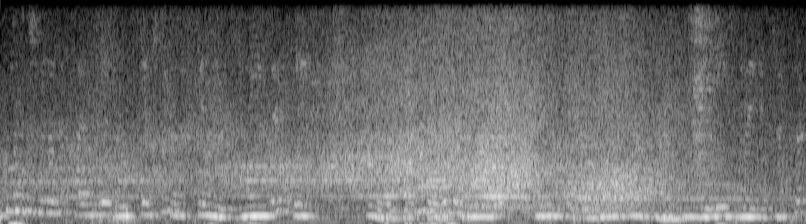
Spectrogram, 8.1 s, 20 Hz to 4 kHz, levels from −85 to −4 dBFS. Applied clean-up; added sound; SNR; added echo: none; Truck; 2 dB; reverberation time 0.3 s.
